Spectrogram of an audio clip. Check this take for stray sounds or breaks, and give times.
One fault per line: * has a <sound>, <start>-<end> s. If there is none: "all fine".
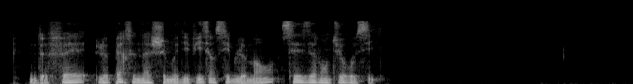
all fine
